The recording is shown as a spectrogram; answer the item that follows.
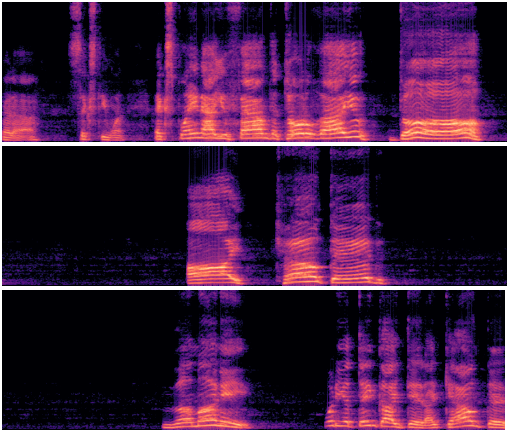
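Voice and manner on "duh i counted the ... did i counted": put-on sarcastic, snarky tone, louder. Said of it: "I would never talk like this to them".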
